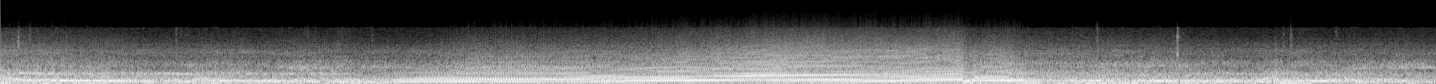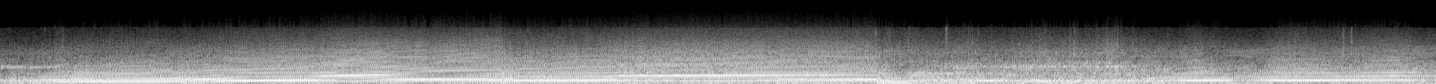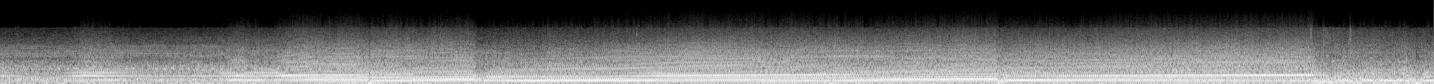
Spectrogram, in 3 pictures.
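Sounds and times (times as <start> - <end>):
car engine accelerating: 0.0 - 43.0.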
